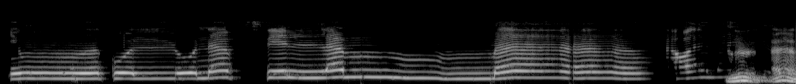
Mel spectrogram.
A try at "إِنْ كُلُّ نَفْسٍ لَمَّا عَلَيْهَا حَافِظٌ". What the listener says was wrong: பிழை அப்படி அளவுக்கு அதிகமாக நீட்டினாலும் பிழைதான். எல்லாத்துக்கும் ஒரு அளவி. லம்மண்டு போனா பிரச்சனை அது.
